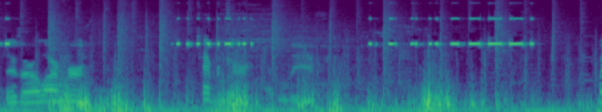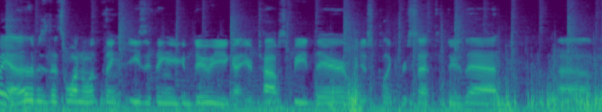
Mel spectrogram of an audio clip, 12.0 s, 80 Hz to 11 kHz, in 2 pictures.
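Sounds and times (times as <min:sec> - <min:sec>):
rapid high-pitched alarm beeps: 0:00.0 - 0:00.2, 0:01.7 - 0:02.6, 0:03.7 - 0:05.4.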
